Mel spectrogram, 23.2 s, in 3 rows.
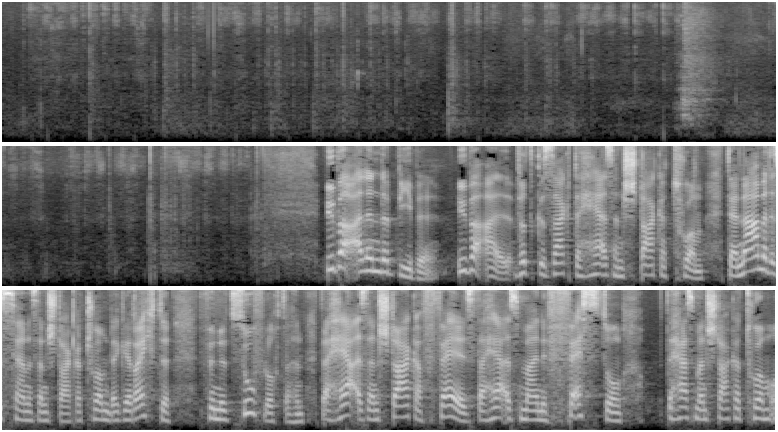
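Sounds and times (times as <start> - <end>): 
pen scratching across paper writing by hand: 0.0 - 10.4
speech: 11.0 - 23.1.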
